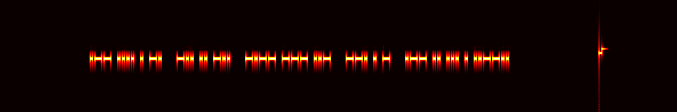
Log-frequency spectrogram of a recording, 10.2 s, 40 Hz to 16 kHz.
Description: Morse code, heard as a keyed tone, about 36 wpm, 700 Hz. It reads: WHEN DID YOU GET WISE?
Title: Sentences from Top 1600 Words 35wpm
